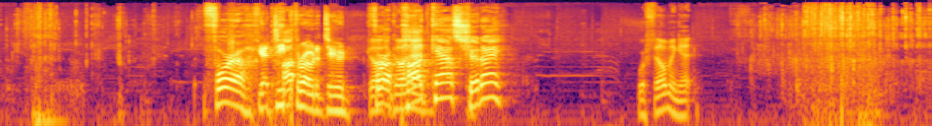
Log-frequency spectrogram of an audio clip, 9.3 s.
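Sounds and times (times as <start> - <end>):
biting into a whole hot dog: 0.0 - 2.1, 7.4 - 9.3
speech: 2.2 - 5.2, 6.4 - 7.1.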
